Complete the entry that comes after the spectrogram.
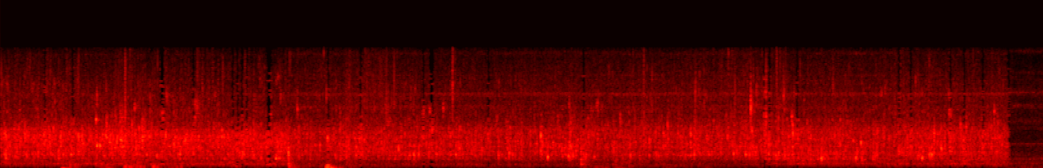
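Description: Chicken kebab patties sizzling and crackling steadily in hot oil in a frying pan. The sizzle cuts off suddenly near the end.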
